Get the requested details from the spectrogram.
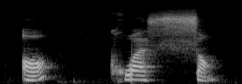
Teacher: Le AN qui forme la voyelle nasale.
